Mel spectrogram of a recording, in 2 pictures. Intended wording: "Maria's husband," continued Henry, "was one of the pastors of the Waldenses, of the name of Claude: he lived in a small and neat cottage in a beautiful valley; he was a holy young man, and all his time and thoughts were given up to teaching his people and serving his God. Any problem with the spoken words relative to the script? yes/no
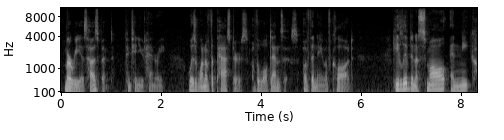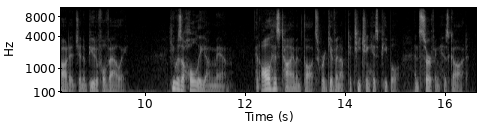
no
